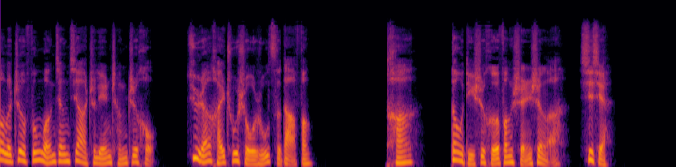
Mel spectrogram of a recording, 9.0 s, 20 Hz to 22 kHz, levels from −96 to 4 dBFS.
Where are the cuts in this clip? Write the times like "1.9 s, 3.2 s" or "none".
7.7 s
